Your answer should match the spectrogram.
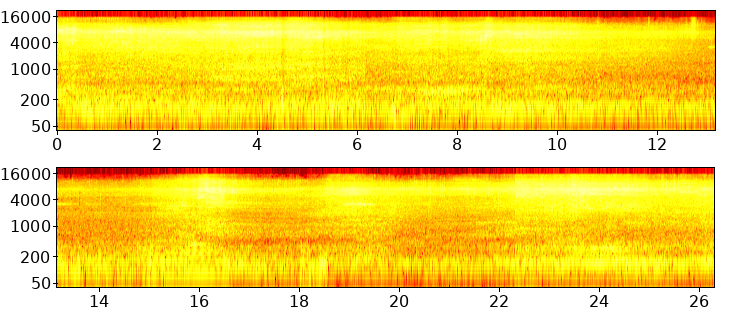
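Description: Street traffic heard from a moving becak: motor scooters and cars passing, over a steady rumble of road noise. About halfway through, one engine passes close and rises in pitch.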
